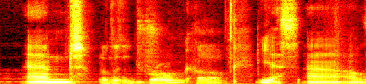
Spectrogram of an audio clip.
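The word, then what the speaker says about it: Drok'har: My name is Drokar. And... Was it Drokar? yes, I'll spell it for you. Yeah. D-R-O-K. Little apostrophe. H-A-R. Drokar.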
